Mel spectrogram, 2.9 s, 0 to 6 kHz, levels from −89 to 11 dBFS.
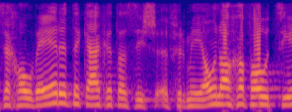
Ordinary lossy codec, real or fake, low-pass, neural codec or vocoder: none; real; 5.4 kHz; none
